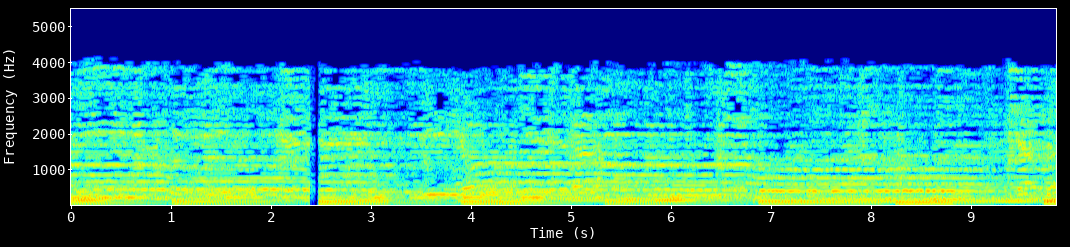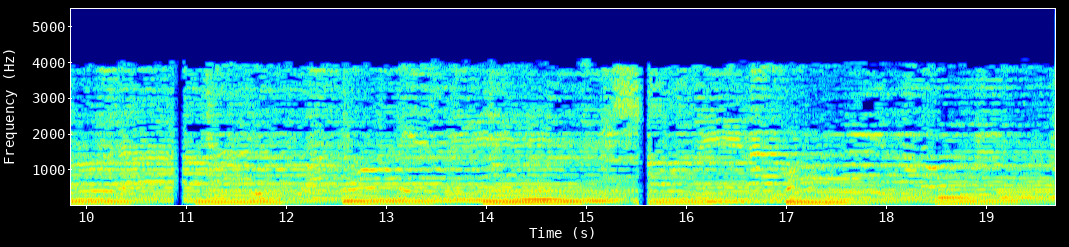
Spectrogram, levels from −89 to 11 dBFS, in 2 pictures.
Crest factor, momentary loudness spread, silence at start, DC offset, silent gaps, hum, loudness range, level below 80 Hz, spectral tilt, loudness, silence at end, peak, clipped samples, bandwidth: 14 dB; 4 LU; 0 s; under 0.1%; none; none; 3 LU; -34 dBFS; -10.5 dB/octave; -21 LUFS; 0 s; -6 dBFS; under 0.1%; 4.3 kHz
